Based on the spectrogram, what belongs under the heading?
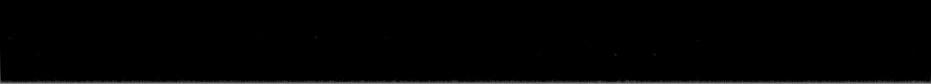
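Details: Peregrine falcons at a nest on the Axel water tower, 5 February 2018, mating on the ledge: short, sharp, high calls repeated rapidly in series over a steady low rumble of wind and background noise.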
